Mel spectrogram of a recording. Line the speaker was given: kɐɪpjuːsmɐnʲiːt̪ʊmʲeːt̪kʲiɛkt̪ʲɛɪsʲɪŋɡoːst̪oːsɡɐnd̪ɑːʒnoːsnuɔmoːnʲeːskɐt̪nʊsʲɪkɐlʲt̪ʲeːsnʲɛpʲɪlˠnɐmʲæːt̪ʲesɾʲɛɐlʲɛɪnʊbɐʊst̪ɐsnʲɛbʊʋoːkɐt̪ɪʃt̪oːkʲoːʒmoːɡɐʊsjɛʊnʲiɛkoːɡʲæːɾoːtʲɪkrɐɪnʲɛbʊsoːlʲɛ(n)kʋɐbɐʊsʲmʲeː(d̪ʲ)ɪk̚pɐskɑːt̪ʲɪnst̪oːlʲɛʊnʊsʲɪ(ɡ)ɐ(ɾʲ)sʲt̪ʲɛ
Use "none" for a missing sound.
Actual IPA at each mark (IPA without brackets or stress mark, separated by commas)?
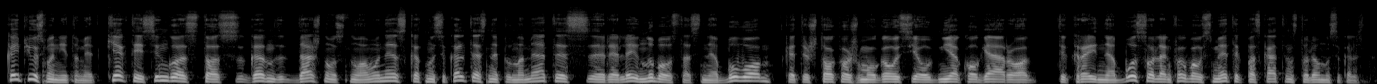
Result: ŋ, t̪ʲ, k, lʲ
